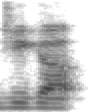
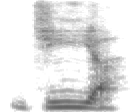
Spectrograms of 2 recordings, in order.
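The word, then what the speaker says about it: Djiga: Yeah, let's talk a wee bit about NASA and Giga. Actually, online, it's pronounced Gia, apparently.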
